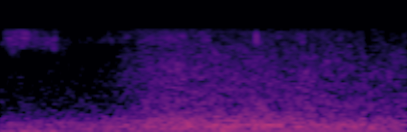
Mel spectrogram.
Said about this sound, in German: ich wohne ja unterm Dach und jetzt kommt voll der Schauer gerade. Das höre ich durch die Kopfhörer.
